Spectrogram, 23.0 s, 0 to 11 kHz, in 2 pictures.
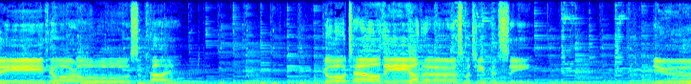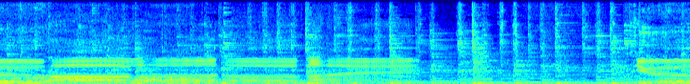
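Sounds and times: person singing with vibrato: 0.0s - 3.0s, 5.4s - 8.8s, 10.9s - 18.8s, 22.1s - 23.0s
acoustic guitar playing: 0.0s - 23.0s.

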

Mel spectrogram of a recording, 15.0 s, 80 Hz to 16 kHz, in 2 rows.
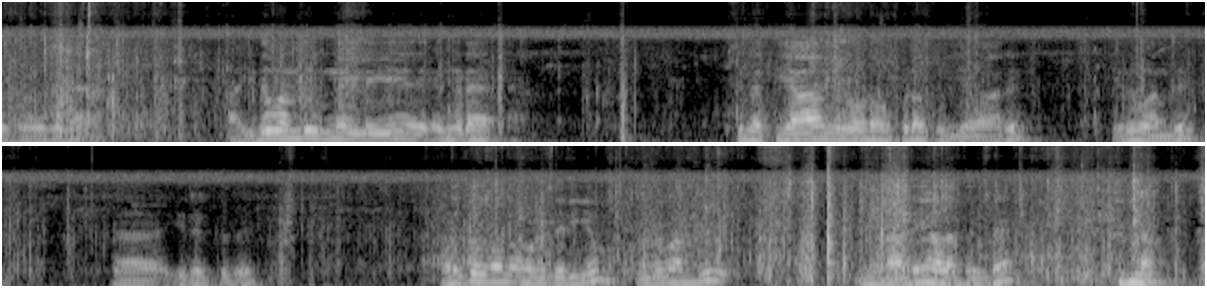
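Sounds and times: man talking: 0.0s - 0.7s, 1.4s - 3.2s, 4.6s - 6.4s, 8.2s - 9.2s, 10.2s - 12.2s, 12.8s - 14.9s.

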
